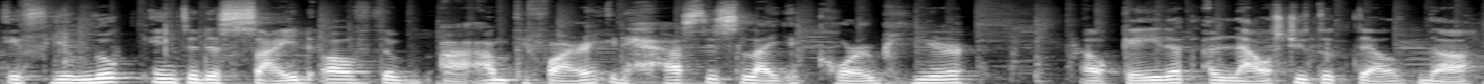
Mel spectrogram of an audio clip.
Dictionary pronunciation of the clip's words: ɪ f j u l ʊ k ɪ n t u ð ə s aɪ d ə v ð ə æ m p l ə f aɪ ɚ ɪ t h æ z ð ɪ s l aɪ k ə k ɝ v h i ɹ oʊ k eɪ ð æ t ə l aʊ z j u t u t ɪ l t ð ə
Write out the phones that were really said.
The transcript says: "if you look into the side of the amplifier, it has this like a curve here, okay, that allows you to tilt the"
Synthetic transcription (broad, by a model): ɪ f j u l ʊ k ɪ n t u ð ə s aɪ d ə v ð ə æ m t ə f aɪ ɪ t h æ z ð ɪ s l aɪ k ə k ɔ b h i ɹ oʊ k eɪ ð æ t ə l aʊ s j u t u t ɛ l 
